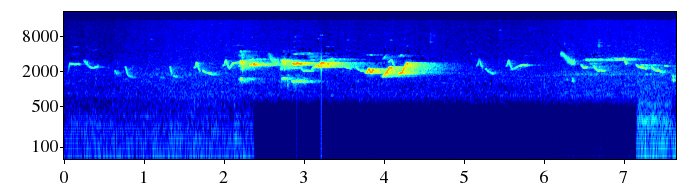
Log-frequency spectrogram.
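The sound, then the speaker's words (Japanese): A Japanese paradise flycatcher sings in the open on Mount Takao, Tokyo, Japan: a run of clear, whistled and slurred phrases that swell into a bright, rapid burst mid-song before trailing off into softer chirps, with no other sounds around. “高尾山（東京）のサンコウチョウをお届けします。”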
